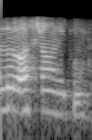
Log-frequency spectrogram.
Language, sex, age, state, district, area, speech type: Kashmiri, female, 30-45, Jammu and Kashmir, Bandipora, rural, conversation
